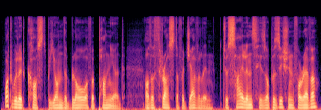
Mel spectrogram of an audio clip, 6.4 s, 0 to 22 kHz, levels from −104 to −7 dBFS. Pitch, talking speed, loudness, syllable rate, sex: 95 Hz, 205 wpm, -19 LUFS, 5.5 syllables/s, male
